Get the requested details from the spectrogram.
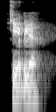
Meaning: skittle, bowling pin
- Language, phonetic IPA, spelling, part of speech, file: Russian, [ˈkʲeɡlʲə], кегля, noun, Ru-кегля.ogg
